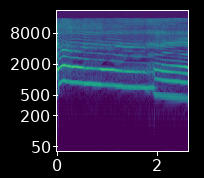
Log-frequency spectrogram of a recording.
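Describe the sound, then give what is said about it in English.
A person lets out one long, high-pitched scream, loud and sustained for almost three seconds, its pitch sliding slowly downward with a sudden small drop near the end. “Why did I scream like that?”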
